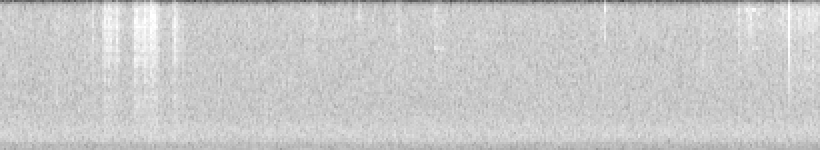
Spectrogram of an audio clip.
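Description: A leather pad rustles softly as it is handled.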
